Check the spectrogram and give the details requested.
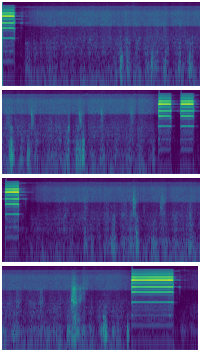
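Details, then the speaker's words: Quiet handling clicks, then loud electronic beeps and a final longer tone as a ThermoGlide thermocoagulator signals treatment of a cervical lesion is complete, before probe cool-down. "The treatment is complete, and now I'm just awaiting the cool down process before I remove the probe."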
